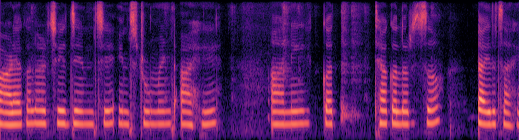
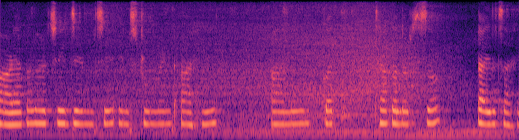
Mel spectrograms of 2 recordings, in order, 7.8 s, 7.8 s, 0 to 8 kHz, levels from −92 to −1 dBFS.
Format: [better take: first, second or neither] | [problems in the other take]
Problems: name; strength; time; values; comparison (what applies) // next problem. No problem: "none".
first | background sound (Truck); 11 dB below the speech // room echo; dies away in 2 s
